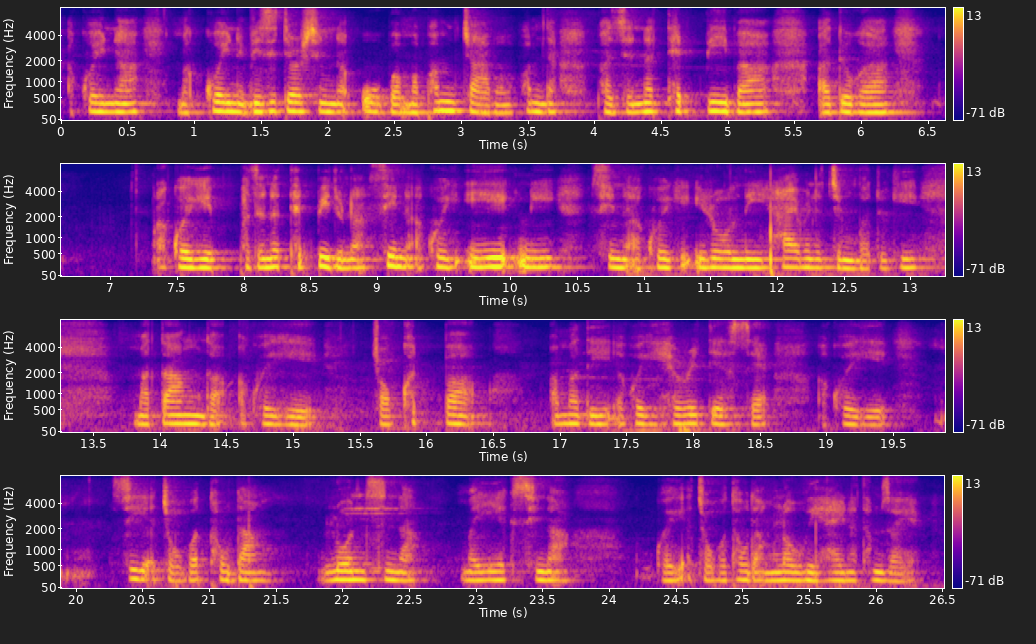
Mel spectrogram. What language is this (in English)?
Manipuri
